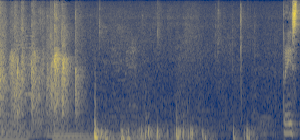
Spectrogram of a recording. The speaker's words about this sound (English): Let's give a clap of hands and praise to Him.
